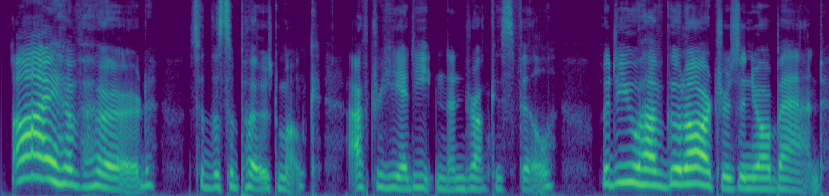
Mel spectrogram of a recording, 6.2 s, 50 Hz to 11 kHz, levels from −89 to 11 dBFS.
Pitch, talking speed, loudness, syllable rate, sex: 215 Hz, 220 wpm, -19 LUFS, 5.3 syllables/s, female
